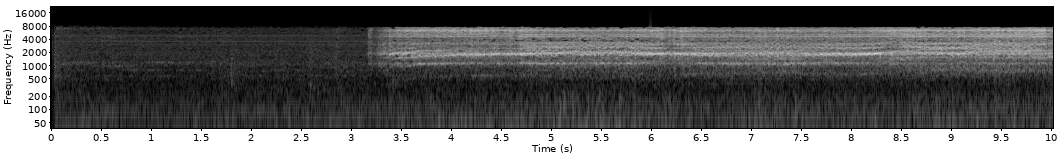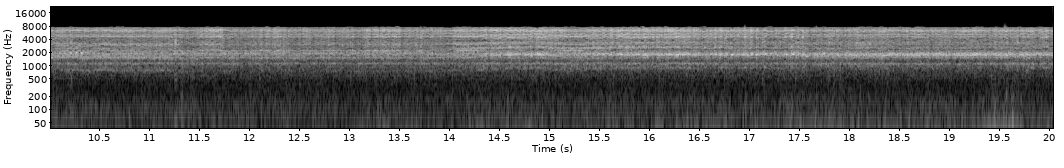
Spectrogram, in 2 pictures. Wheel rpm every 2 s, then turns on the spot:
0, 40, 160, 160, 190, 200, 200, 220, 230, 230.
none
